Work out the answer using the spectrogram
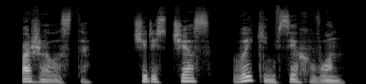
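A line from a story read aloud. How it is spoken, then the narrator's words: Quiet request. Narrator (Russian): тихо попросил у него Кай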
